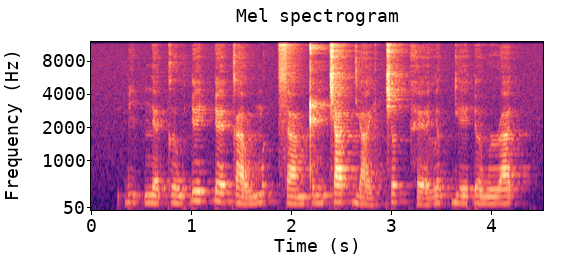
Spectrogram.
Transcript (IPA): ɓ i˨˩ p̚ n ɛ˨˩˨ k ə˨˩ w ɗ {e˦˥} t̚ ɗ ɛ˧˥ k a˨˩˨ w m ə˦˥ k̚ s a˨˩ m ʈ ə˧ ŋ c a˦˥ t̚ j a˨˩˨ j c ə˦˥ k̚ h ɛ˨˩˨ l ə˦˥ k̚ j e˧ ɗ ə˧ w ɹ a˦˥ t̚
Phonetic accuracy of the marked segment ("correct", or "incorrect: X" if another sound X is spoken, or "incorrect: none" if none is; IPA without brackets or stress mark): correct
